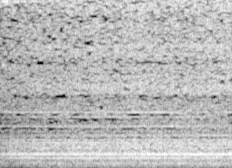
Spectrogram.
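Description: Steady machine hum: an even noise with a few constant tones, no rhythm and no breaks.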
